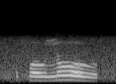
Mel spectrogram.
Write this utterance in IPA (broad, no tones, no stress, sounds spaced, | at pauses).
f o u̯ n o u̯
